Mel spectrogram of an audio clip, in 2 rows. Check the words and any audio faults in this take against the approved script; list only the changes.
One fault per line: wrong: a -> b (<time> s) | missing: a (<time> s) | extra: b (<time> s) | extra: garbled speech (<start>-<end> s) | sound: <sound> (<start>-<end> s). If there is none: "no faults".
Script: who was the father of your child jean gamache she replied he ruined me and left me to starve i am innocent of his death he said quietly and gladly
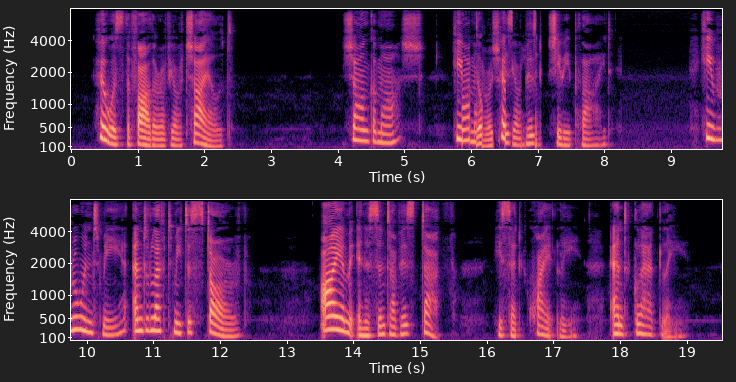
extra: garbled speech (5.7-7.1 s)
